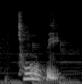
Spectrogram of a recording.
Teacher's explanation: In French, when you pronounce T, your tongue rests against the upper front teeth. As opposed to in English, your tongue stays behind your teeth.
